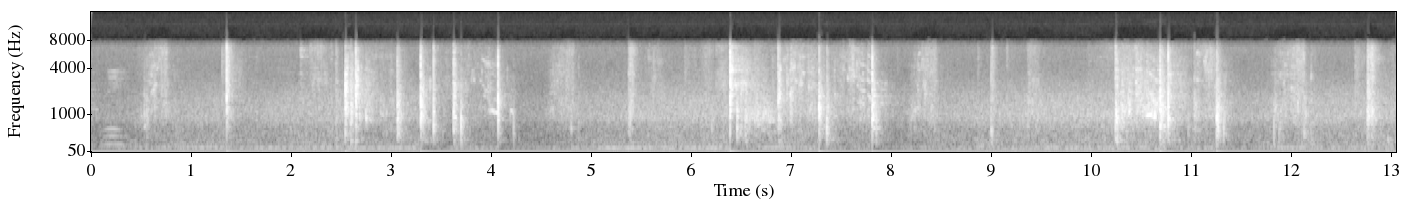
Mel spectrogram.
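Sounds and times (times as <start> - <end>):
hockey stick slapping pucks: 2.1 - 4.8, 6.3 - 9.2, 10.2 - 13.0.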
